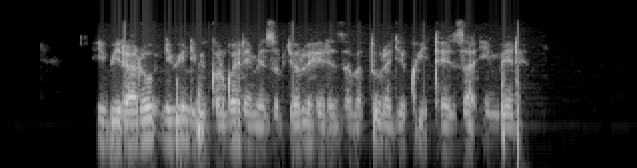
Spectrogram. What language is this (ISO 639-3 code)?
kin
